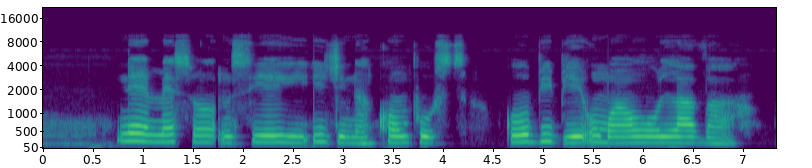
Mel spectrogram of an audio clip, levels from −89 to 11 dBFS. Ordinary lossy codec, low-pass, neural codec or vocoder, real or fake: Opus, 64 kbps; 9.9 kHz; none; real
